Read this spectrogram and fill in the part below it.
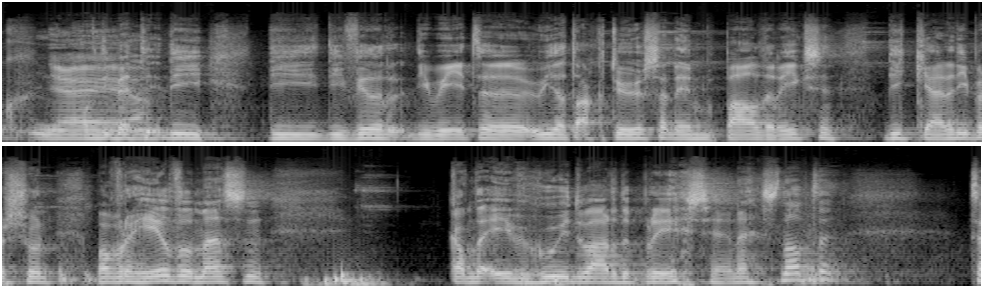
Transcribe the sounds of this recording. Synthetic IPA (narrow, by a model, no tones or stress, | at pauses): ɔdibɛdid̥idivɪlədiʋeːtəʋidɑtɑktøːrsɛjnɪnənbəpaːlˠdəɾeːksɛndikɛnəndipərsoːnmarvoːrɦeːlˠveːlˠmɛnsən | kɑndɑeːvəɣujədwaːrdəpresɛjnɛsnɑtə | t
